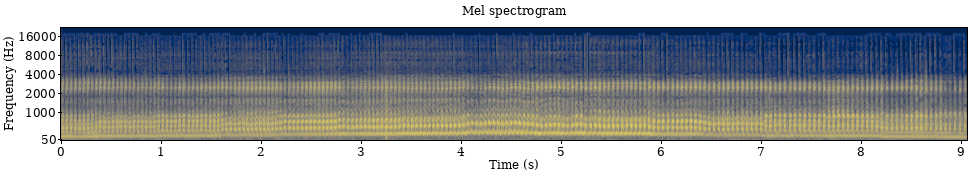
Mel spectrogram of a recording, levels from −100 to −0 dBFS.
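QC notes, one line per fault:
1.25 s, 5.26 s and 7.27 s: overlapping chunks. The music is being handled in 2.0 s blocks that each start slightly before the previous one ends, so about 6.5 ms plays twice at the seam. That tiny repeat lands as a quick click or stutter in the music.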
